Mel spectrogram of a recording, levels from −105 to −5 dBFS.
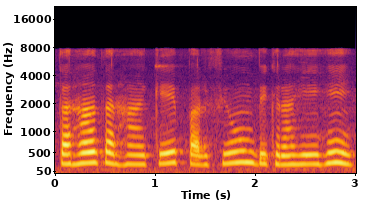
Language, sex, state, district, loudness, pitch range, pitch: Hindi, female, Madhya Pradesh, Bhopal, -16 LUFS, 225-250 Hz, 235 Hz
